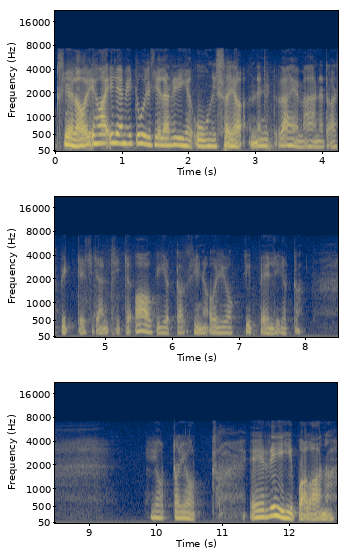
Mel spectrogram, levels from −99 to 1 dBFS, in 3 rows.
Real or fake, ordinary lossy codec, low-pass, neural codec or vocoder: real; none; 7.2 kHz; none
